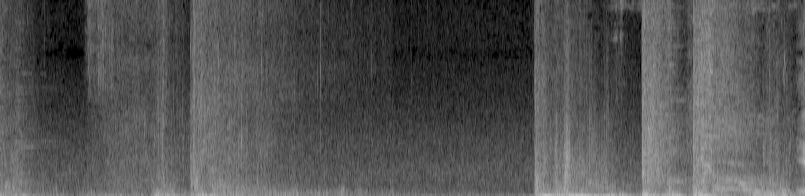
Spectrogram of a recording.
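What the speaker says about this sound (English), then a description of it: "now that I know who's back there shooting at me" Bursts of gunfire from an enemy shooter in the video game Deathbound, several loud clustered volleys near the end over a steady rumbling, rain-like background.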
